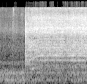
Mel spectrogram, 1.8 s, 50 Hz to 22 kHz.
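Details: 2001 Dodge Grand Caravan EX, 324K+ miles, in winter: starter kicks in abruptly with fast, even whirring crank, no firing; crank no start, fuel pressure about 50–51 psi but no spark seen at plug.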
